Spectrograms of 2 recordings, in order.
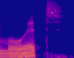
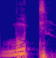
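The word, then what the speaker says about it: Moët: talking about you know Moet champagne some people pronounce it in my way but it's actually more wet yeah but these Afrikaans guys were telling me they call it moot like brah he brought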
